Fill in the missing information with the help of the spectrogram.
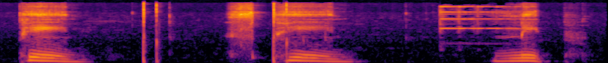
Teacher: P is a voiceless bilabial plosive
